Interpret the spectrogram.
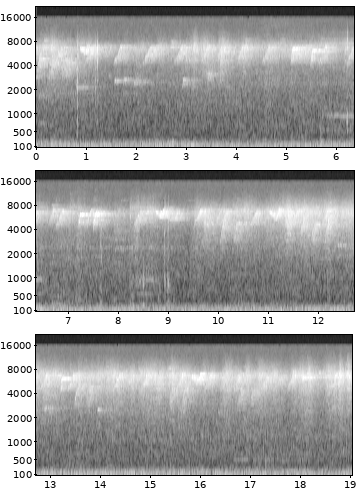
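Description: Birds chirping: many short, high, slightly falling chirps in quick succession, over a steady low rumble.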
